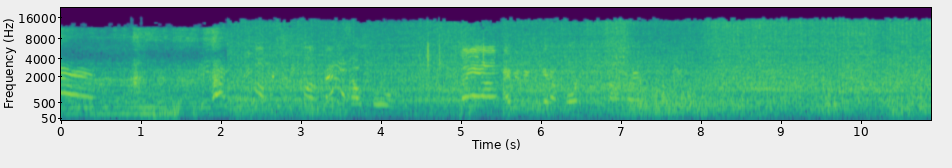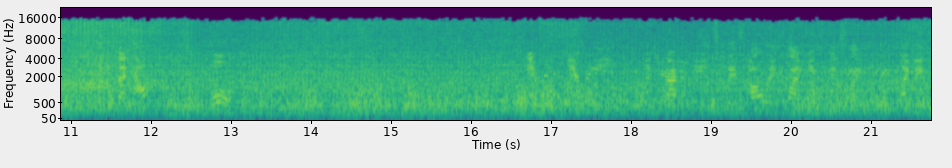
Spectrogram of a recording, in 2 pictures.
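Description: Riding in an open-sided cart: a steady rush of motor and road noise, with scraps of indistinct voices now and then.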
